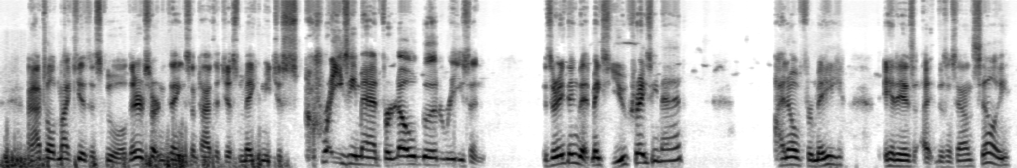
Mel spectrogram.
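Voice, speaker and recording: A man who teaches school, talking casually to young viewers outdoors with expressive, emphatic phrasing and simple, encouraging address. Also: medium pitch, noisy background. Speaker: schoolteacher reading to children. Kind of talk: storybook read-aloud and casual chat to young viewers. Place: outdoors on a lawn.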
